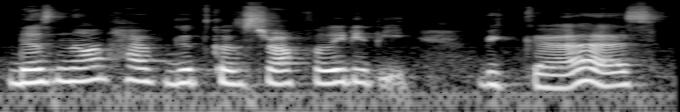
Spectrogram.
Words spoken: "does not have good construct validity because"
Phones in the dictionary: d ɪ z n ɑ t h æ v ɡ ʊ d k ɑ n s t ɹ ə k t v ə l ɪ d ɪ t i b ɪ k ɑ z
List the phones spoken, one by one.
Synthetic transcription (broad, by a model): d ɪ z n ɑ t h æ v ɡ ʊ d k ɑ n s t ɹ ə k t f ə l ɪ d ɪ t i b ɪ k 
